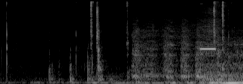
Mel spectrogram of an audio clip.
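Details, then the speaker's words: Nissan with failing steering lock (ESCL), started while micro switches are held pressed to bypass the lock: a few sharp clicks, then starter catches and engine settles to a steady low idle; normal start. "and it will start now we have a fully running car and now i can take my thumb off the micro switches and it will run and drive like normal"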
